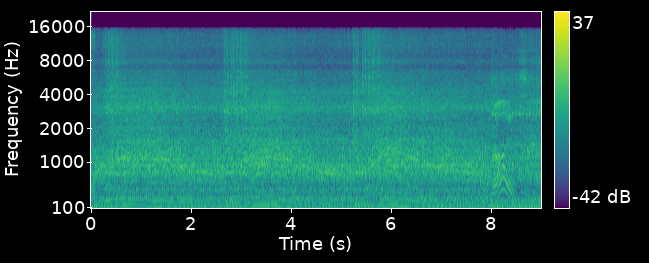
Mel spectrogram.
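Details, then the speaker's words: 19.5 HP Oppy riding mower, single-cylinder, being revived after being thought beyond repair, first drive under its own power: steady even putter holding speed, fired up easy, no longer smoking. Normal running. "it's not even smoking anymore. Dude, she fired up easy, too. And it's running good."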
